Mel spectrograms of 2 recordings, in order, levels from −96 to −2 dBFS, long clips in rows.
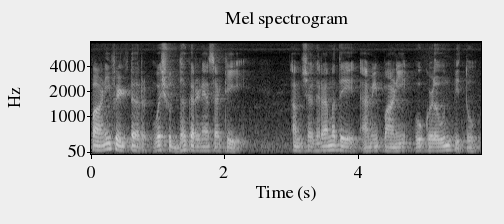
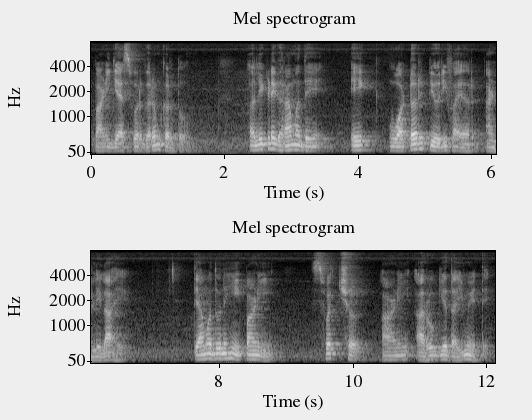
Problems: constant background noise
